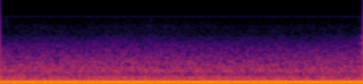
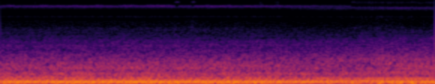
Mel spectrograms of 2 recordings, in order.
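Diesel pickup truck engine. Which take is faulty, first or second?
first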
